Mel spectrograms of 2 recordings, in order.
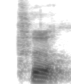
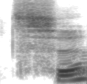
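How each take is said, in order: First: The T is released without a puff of air. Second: The T is released with a puff of air. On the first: The speaker calls it right. "so it's pronounced like T" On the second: The speaker calls it wrong. "not like the English one, where it would sound like T or T with aspiration"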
